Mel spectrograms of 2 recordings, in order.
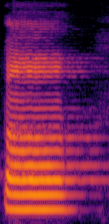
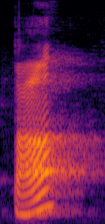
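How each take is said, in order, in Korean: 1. 처음부터 끝까지 음높이가 평평해요. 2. 음높이가 위로 올라가요. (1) "고르게 소리 내는 게 팔이고요" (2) "뽑아 올리는 건데요"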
